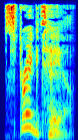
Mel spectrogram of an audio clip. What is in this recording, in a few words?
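"sprigtail", English, British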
